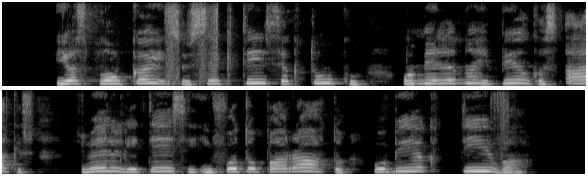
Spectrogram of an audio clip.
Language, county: Lithuanian, Panevėžys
